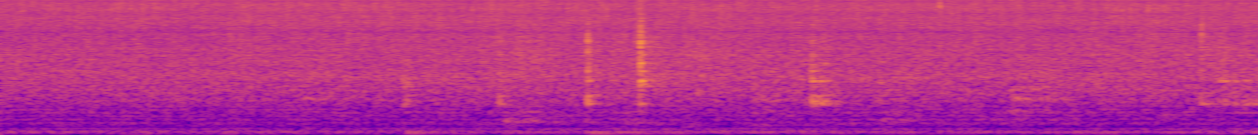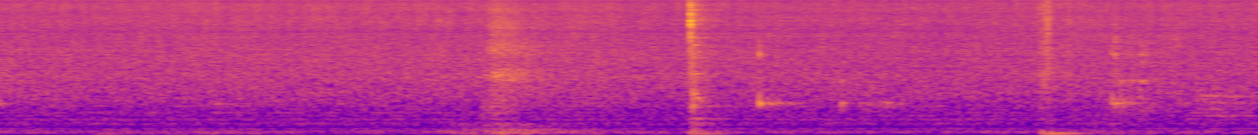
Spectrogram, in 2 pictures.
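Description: Chicken wings simmering and sizzling in sauce in a pan: a steady hiss, with a few clicks and then louder knocks of chopsticks against the pans in the second half.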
